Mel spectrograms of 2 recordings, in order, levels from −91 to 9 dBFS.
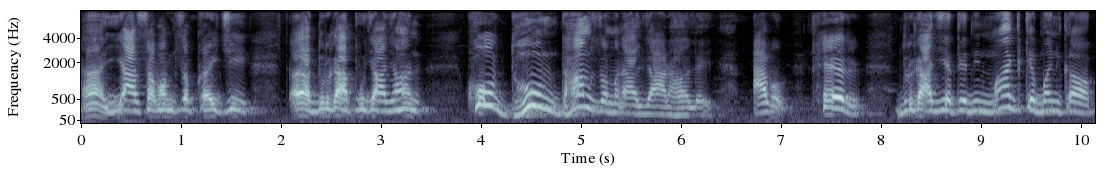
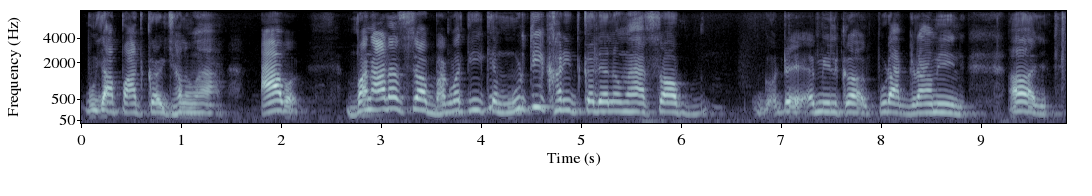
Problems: none marked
